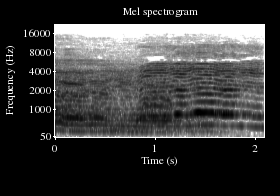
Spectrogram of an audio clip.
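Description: A young woman singing an ebibindwom, a Fante sacred lyric, solo and unaccompanied. She holds notes that bend in pitch, with a short break before a new phrase begins just under a second in.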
